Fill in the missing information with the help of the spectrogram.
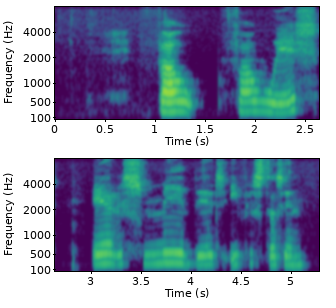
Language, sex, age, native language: Icelandic, female, 11, Polish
